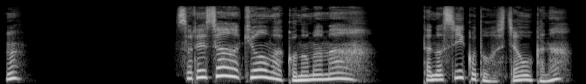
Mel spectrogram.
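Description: A young woman playing a possessive yandere girlfriend, sweet but menacing, speaking softly and intimately to her lover in an audio drama. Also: on the high side, very animated, moderate pace, no room sound, studio quality. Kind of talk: Japanese situation voice audio drama, addressed to listener.

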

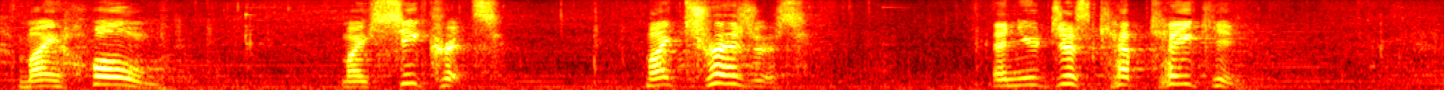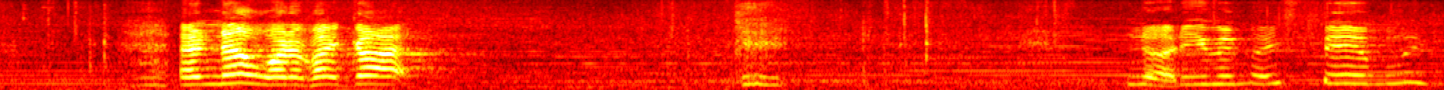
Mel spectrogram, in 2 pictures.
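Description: A man's voice: medium pitch, lightly acted. An actor playing a bitter, grieving man betrayed by his friends in a video game, with a biting, emotional delivery. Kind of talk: video game drama acting.

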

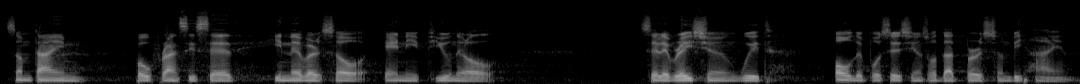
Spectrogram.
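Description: This deep, smooth male voice belongs to a priest whose pitch barely moves. He reads the gospel and preaches a homily slowly, with careful pauses, at a lectern stand mic in a reverberant church sanctuary.

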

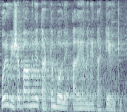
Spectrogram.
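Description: A man's voice: a little high, sing-song, fast talker, soft background music. A man voicing a frightened young servant woman. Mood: shaken. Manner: trembling, soft-spoken. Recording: echoey narration with long reverb.

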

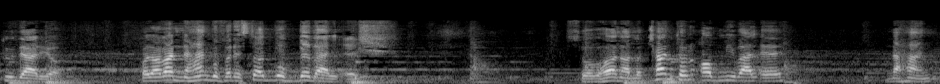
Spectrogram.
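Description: Male preacher with an Afghan Dari accent, high-pitched, sermon storytelling, shifts from loud to hushed, music playing clearly behind. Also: long pauses. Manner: animated, dramatic swings between loud exclamations and hushed low phrases.

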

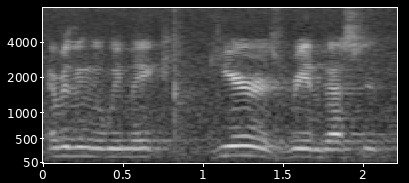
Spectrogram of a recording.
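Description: A middle-aged man answers interview questions about his business at length while gesturing with his hands. His voice is a little high, and it is picked up by a distant camera in a large, echoey warehouse. The audio is dull, with clear background noise. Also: steady tone, a little fast. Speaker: ammunition company founder, interview guest. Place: large warehouse with shelving, indoors.

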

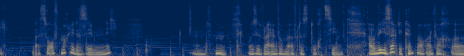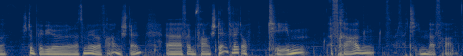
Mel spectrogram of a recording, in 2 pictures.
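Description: A man's voice: fairly low pitch, creaky, warm tone, husky. A young man commenting casually while he plays a video game, rambling and mocking himself, with many fillers and restarts. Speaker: Let's Play host.

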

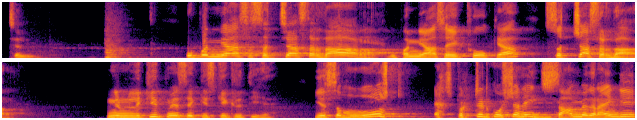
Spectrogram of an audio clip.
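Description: Man, coaching teacher, animated, repeats answers, roomy hall echo. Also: high-pitched. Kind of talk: online exam-prep class, quizzing viewers.

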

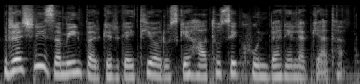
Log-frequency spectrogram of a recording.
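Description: A woman storyteller narrating a horror story in a steady, dramatic way. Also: on the low side, normal speed. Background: faint background music.

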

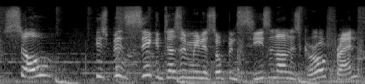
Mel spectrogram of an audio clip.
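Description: A woman's voice: on the high side, lively intonation, moderate pace, over music, close to an everyday voice. A young woman playing an indignant, blunt teenage boy turned girl in a TV teen comedy. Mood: exasperated. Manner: exasperated, emphatic. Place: indoor film set.

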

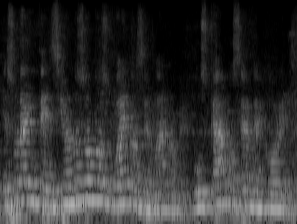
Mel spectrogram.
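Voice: mid-range voice, normal speed, far from the mic, crowd noise. Church pastor leading prayer over and over, congregation audible in the room. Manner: exhorting, repetitive prayer cadence, addresses listeners as brother. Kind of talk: sermon and led prayer. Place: church service. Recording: echoey church hall, off-mic, congregation audible.

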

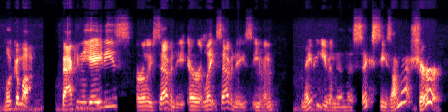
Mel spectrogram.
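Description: A man's voice: mid-range voice, moderate pace, slight background noise, rough recording. A man co-hosting a casual podcast, telling rambling stories about meeting people and acting out the quotes. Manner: rambling storyteller, animated when acting out quotes. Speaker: podcast co-host. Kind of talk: casual chat.

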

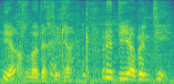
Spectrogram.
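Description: A caring older man with a Syrian accent , played by an actor as a family patriarch in a dubbed drama. He speaks briskly and solicitously, with an animated rise and fall in his voice. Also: medium pitch, music in the background, close to an everyday voice. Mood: alarmed. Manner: fatherly, solicitous. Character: caring, pious elderly father-in-law, head of household. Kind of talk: dubbed television drama acting.

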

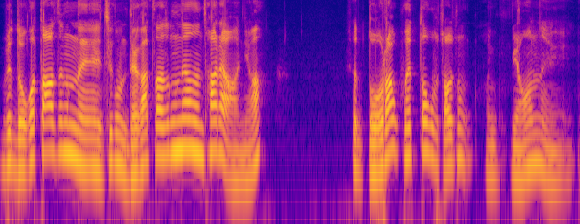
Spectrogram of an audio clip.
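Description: A young man playing a sulky, clingy boyfriend in a whispered role-play, speaking softly and pouting close to the mic. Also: medium pitch, lively intonation, no room sound. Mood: pouty, affectionate. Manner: slow, soft, close-up ASMR delivery with pouty complaints.

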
